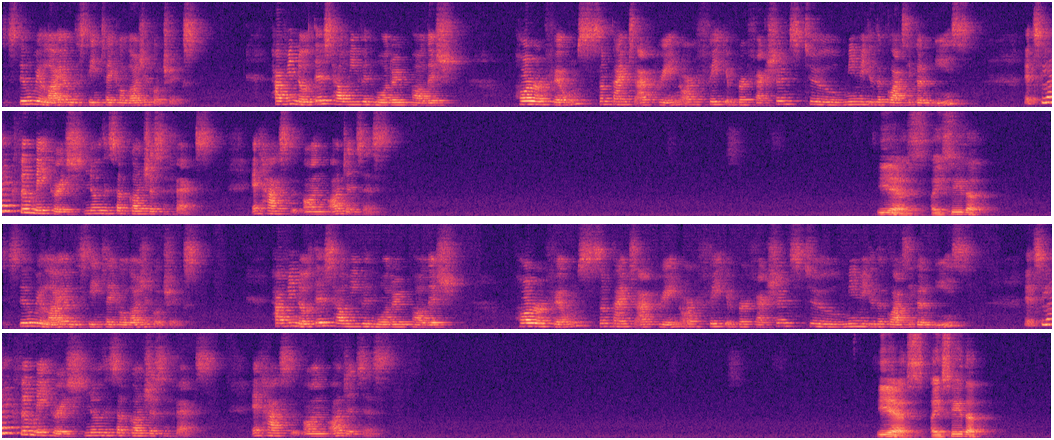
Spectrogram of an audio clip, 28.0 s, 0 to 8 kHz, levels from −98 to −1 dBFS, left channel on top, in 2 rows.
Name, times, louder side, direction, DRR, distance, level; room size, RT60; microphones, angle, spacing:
voice 1, 0.0-2.6 3.6-6.0 6.9-12.9 13.6-16.8 17.1-19.1, left 1 dB, 30° left, -2 dB, 3.3 m, -26 dB
voice 2, 25.7-27.0, right 4 dB, 85° right, 5 dB, 1.4 m, -22 dB
9.8 x 7.8 x 5.5 m, 0.64 s
head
